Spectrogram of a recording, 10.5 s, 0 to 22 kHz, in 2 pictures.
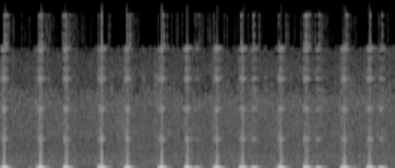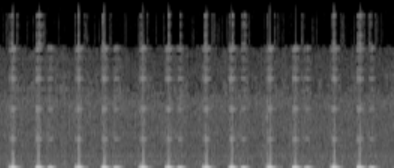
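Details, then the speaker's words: Teaching demonstration of an S3 gallop heard with the stethoscope bell held lightly at the cardiac apex: regular beat near 71 a minute, soft extra early-diastolic thud after S2; early sound of left ventricular failure. "so that was an s3 and it follows the S too early sound of left ventricular failure"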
